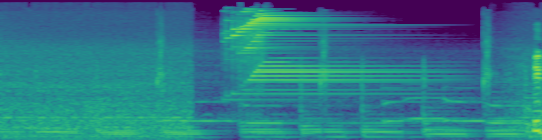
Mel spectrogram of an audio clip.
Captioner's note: sparkle noise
